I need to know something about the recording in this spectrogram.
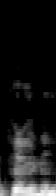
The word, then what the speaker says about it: Paulo: wrong with just mad confidence but i know paulo is the the right way to say his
